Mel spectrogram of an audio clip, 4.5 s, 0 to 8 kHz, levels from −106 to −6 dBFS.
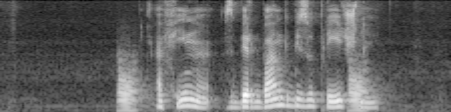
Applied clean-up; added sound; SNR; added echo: none; Brass instrument; 7 dB; none.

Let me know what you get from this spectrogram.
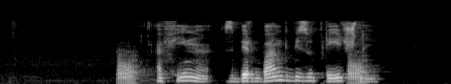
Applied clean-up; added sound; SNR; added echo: classical method Wiener filter.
